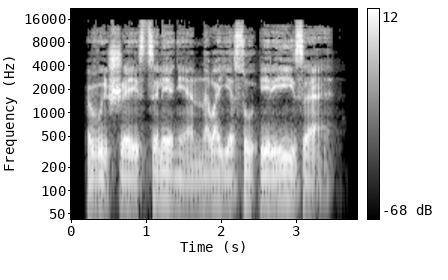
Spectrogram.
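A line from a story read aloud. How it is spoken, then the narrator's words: Growled. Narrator (Russian): прорычал я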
